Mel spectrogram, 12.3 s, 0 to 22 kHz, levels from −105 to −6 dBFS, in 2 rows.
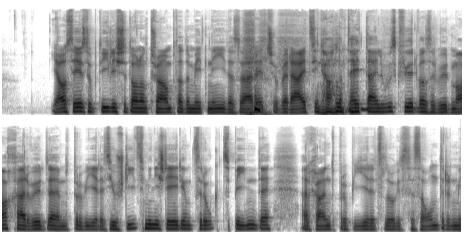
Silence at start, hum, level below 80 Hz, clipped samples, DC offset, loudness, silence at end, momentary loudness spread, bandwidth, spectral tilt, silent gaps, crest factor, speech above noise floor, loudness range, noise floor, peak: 0.7 s; none; -50 dBFS; under 0.1%; under 0.1%; -21 LUFS; 0 s; 10 LU; 17 kHz; -6 dB/octave; none; 18 dB; 48 dB; 6 LU; -68 dBFS; -2 dBFS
